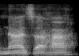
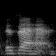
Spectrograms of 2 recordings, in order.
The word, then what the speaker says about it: Nazahat: Is that Nazaha? Is that right? I'm wrong. I'm still wrong. What's the correct pronunciation? What is it? Nazaha. Nazaha. Nazahat, yes.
